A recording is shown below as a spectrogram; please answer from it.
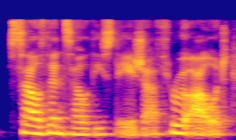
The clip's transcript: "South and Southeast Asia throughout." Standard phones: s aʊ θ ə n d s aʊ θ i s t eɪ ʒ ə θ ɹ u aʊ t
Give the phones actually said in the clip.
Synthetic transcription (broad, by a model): s aʊ θ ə n s aʊ θ i s t eɪ ʒ ə θ ɹ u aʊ t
